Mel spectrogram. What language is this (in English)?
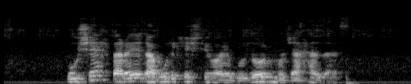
Persian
